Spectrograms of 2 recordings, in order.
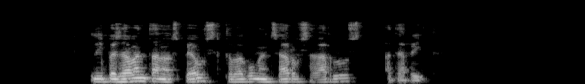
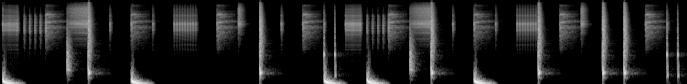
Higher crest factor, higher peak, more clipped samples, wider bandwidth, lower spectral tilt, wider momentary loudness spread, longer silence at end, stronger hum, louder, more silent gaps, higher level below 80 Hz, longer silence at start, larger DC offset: about the same, 20 dB vs 16 dB; about the same, -2 dBFS vs 0 dBFS; second, under 0.1% vs 0.3%; second, 7.8 kHz vs over 20 kHz; first, -5.5 dB/octave vs -3.5 dB/octave; first, 15 LU vs 11 LU; first, 1.6 s vs 0.2 s; neither; second, -21 LUFS vs -16 LUFS; neither; second, -60 dBFS vs -22 dBFS; first, 0.9 s vs 0 s; neither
